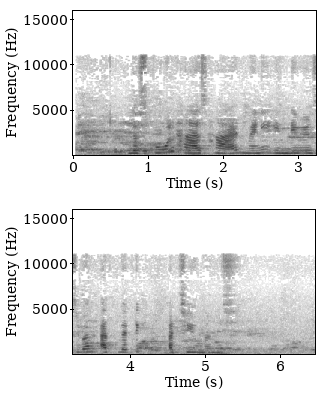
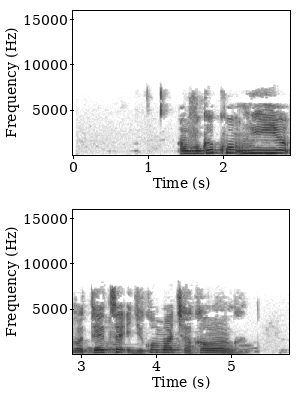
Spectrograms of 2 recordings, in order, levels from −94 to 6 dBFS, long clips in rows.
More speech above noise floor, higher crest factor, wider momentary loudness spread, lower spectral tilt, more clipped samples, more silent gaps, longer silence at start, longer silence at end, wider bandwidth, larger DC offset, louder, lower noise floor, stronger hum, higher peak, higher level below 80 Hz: second, 22 dB vs 52 dB; first, 24 dB vs 14 dB; first, 15 LU vs 10 LU; about the same, -3 dB/octave vs -3.5 dB/octave; neither; neither; second, 0.05 s vs 1.4 s; second, 0 s vs 0.55 s; first, 11.5 kHz vs 7.8 kHz; neither; second, -25 LUFS vs -15 LUFS; second, -47 dBFS vs -67 dBFS; neither; about the same, -2 dBFS vs -2 dBFS; about the same, -58 dBFS vs -62 dBFS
